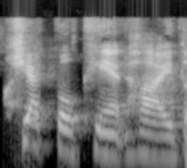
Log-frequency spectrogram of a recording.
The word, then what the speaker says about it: Jekyll Can't Hyde: I just want to make sure for the listeners that I pronounced It's Jekyll Can't Hyde, like Dr. Jekyll, Mr. Hyde. Yes.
